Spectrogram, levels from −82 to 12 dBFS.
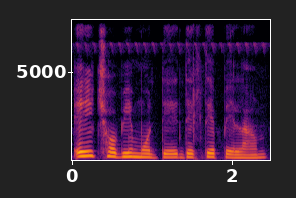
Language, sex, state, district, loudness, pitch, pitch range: Bengali, female, Tripura, West Tripura, -17 LUFS, 195 Hz, 180-215 Hz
